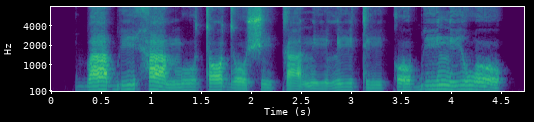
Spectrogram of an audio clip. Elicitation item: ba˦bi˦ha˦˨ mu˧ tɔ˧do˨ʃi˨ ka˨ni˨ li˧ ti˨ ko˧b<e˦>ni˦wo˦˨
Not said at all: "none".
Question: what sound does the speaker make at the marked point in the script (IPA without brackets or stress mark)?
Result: i˦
